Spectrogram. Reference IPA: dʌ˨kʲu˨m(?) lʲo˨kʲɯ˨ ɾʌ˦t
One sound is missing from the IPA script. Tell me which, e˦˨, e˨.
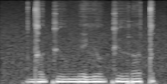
e˨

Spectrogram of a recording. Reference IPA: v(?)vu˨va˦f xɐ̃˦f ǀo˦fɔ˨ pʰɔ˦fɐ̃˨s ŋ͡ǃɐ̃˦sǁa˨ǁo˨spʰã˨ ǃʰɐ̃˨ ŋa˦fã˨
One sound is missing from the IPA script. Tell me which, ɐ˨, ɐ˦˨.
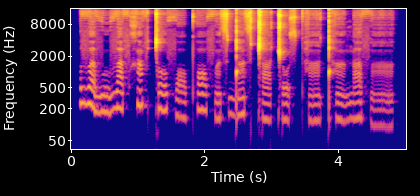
ɐ˦˨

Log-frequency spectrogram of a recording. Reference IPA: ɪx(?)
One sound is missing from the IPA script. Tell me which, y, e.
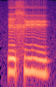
y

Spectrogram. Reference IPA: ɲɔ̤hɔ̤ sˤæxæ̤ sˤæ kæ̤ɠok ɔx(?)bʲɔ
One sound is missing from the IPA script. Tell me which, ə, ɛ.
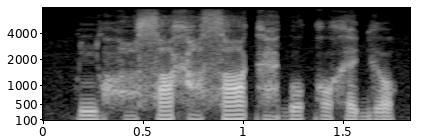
ɛ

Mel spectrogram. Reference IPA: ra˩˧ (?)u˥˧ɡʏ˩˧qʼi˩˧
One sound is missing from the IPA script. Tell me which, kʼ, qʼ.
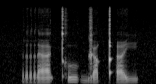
kʼ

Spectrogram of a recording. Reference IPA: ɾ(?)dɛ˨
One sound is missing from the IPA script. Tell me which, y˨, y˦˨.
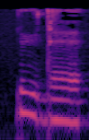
y˦˨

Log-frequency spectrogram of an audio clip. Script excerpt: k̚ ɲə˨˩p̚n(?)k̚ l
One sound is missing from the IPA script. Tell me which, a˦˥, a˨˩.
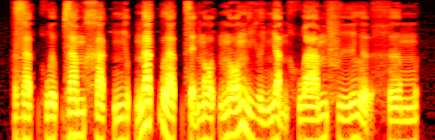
a˦˥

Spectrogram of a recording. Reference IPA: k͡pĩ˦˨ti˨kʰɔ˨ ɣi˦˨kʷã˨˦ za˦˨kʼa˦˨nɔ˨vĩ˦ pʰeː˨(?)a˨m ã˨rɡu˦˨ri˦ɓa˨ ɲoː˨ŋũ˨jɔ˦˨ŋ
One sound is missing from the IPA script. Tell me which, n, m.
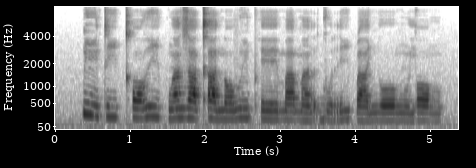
m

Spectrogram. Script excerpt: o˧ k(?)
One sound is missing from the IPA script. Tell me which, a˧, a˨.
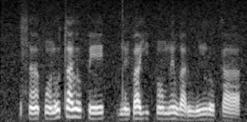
a˨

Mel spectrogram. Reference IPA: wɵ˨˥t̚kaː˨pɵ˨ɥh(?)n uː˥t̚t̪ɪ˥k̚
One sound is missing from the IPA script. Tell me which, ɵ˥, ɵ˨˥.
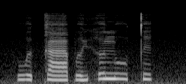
ɵ˥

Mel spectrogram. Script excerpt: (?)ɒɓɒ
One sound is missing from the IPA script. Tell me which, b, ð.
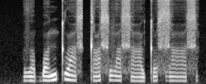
ð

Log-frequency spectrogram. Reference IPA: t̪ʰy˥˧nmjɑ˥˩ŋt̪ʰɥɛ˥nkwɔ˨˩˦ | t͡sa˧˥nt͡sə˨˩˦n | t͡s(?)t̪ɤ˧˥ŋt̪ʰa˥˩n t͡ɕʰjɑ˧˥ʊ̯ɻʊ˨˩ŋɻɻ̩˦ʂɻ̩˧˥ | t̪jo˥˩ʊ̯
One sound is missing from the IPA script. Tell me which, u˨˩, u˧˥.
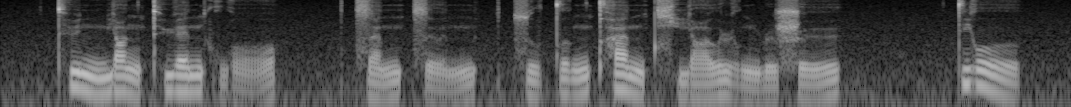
u˨˩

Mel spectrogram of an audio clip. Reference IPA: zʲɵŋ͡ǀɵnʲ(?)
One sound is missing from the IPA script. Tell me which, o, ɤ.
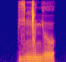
o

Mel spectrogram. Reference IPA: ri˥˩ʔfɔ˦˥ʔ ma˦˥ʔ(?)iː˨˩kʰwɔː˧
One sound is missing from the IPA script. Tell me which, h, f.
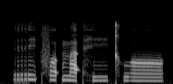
h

